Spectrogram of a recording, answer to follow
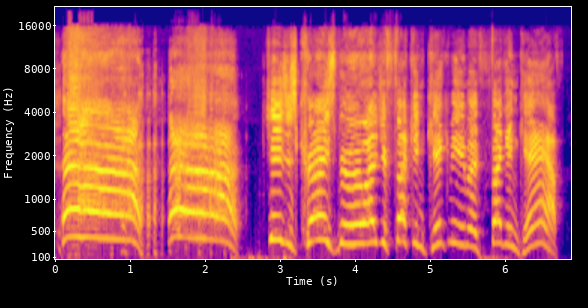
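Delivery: high, loud yelping cry of pain; pained yell. Retold or imitated. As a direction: howl like you just got kicked in the calf. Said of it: "And he goes".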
